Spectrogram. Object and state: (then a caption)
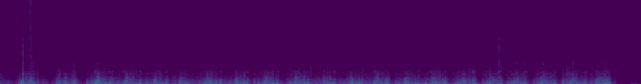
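Synthetic fur microphone windscreen being scraped. A thin bamboo stick scratches a grey faux-fur microphone windscreen at different spots on the fur. It makes a steady run of soft, muffled, low-pitched scratching and rustling strokes with little brightness. The strokes stop just before the end, leaving near-silence.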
